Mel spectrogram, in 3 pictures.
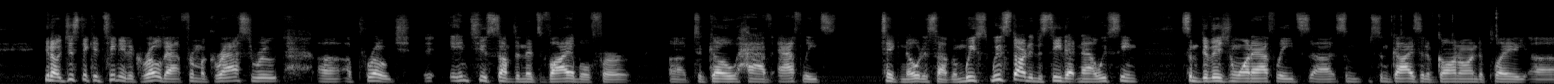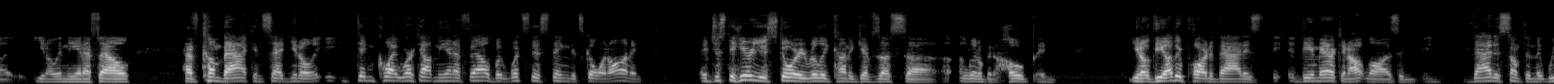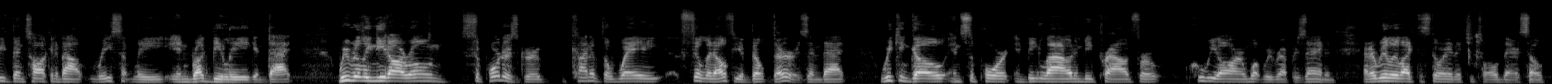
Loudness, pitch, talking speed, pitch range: -24 LUFS, 140 Hz, 220 wpm, 125-160 Hz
